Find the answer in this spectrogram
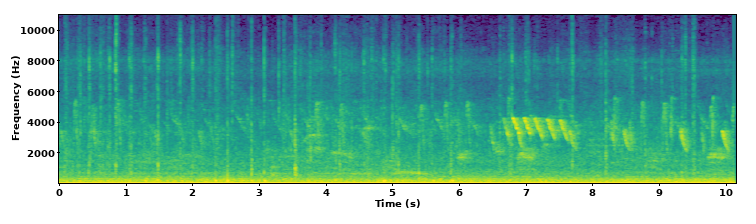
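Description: Birds chirping in short, scattered calls, with a quick run of five or six falling notes about seven seconds in, over a steady low rumble.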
